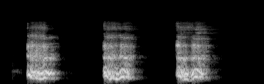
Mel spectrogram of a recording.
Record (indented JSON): {
  "three_cough_length": "2.6 s",
  "three_cough_amplitude": 28072,
  "three_cough_signal_mean_std_ratio": 0.52,
  "survey_phase": "beta (2021-08-13 to 2022-03-07)",
  "age": "45-64",
  "gender": "Male",
  "wearing_mask": "No",
  "symptom_none": true,
  "symptom_onset": "12 days",
  "smoker_status": "Never smoked",
  "respiratory_condition_asthma": false,
  "respiratory_condition_other": false,
  "recruitment_source": "REACT",
  "submission_delay": "3 days",
  "covid_test_result": "Negative",
  "covid_test_method": "RT-qPCR"
}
